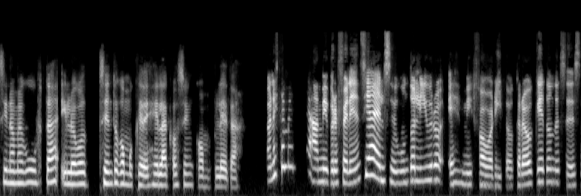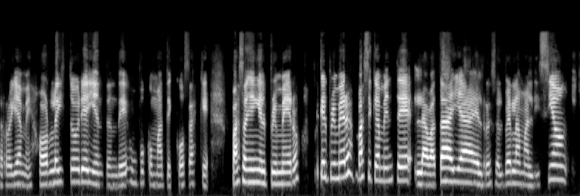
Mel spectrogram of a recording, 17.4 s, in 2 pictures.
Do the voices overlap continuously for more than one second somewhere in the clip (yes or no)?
no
